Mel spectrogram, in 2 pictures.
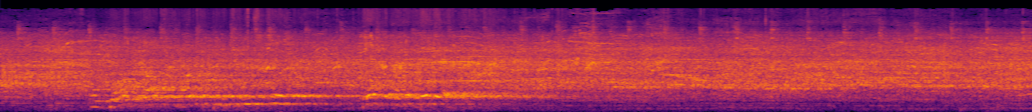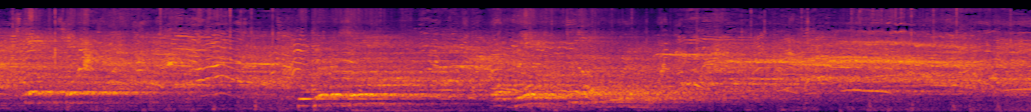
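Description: A crowd of children shouts and cheers in a large echoing hall.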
